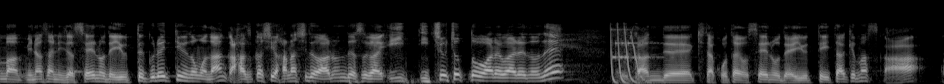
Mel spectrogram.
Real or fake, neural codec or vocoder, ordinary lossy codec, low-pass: real; none; none; 7.2 kHz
